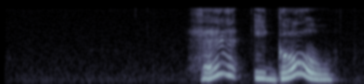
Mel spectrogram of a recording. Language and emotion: Russian, positive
